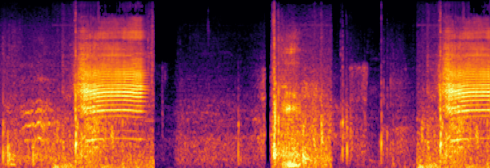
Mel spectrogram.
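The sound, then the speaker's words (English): A person mimics a sheep with drawn-out, wavering bleats, repeated three times with short pauses between, loud and nasal with a quavering tremble. “No, it's a pig and a sheep.”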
